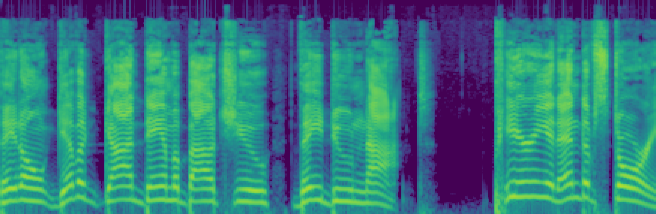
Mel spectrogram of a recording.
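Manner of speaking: worked-up, heated, fired-up, angry outburst. A speaker talking about politicians who only want to stay in power, getting fired up. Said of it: "I am getting fired up right now".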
